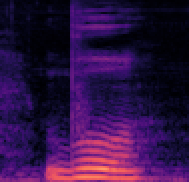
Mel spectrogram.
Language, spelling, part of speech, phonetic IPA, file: Ukrainian, бо, conjunction, [bɔ], Uk-бо.ogg
- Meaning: because, for, since, as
